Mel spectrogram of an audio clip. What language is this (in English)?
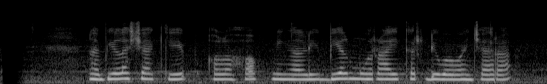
Sundanese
